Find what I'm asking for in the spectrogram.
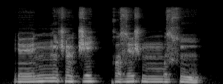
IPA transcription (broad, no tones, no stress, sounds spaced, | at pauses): ɾ ʏː nː ĩ ʃ œ̃ u̯ t͡ʃ e i̯ kː ɔ z ʏː ʃ mː o z ɬ ĩ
